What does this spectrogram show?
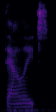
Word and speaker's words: phthalates: There's other chemicals called phthalates. It's spelled with a PH, but it's pronounced with a TH, phthalates.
